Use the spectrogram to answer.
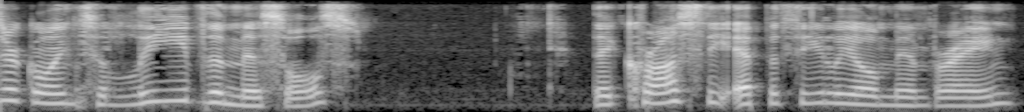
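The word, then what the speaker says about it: micelles: these small globules are going to be called missiles missiles I know it doesn't look like that but that's the way it's pronounced missiles so once these missiles are available then the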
